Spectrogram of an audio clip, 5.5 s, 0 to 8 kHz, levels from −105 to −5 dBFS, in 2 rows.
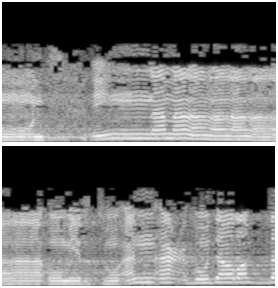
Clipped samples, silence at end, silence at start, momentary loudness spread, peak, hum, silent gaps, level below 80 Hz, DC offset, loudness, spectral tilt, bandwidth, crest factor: under 0.1%; 0 s; 0 s; 6 LU; -2 dBFS; none; none; -68 dBFS; under 0.1%; -15 LUFS; -10.5 dB/octave; 5.8 kHz; 14 dB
